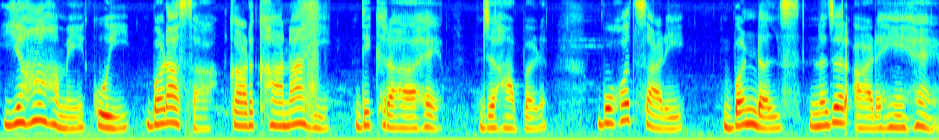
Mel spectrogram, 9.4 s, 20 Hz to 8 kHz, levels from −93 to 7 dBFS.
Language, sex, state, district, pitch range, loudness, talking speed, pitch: Hindi, female, Bihar, West Champaran, 205-260 Hz, -18 LUFS, 120 wpm, 225 Hz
